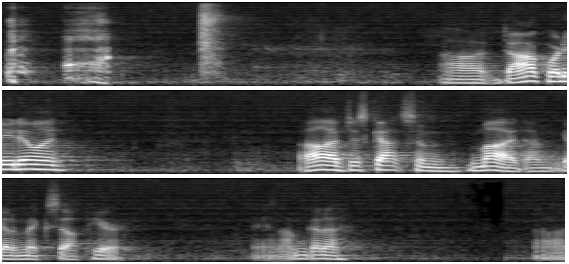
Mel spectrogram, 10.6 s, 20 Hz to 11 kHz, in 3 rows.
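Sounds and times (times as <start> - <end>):
person imitating hacking up phlegm: 0.0 - 1.5
speech: 2.8 - 4.0, 5.4 - 7.9, 8.6 - 9.3.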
